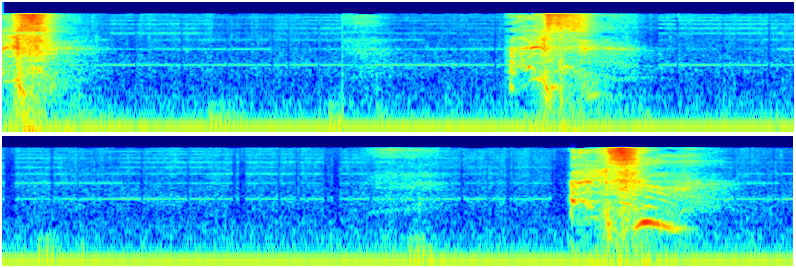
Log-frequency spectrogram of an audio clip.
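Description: Three sharp, explosive sneezes in quick succession over about eight seconds, with a faint steady hum in the room.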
